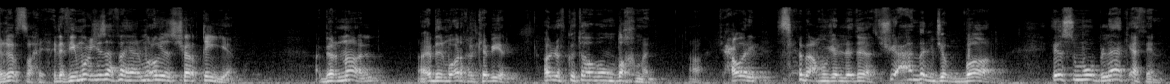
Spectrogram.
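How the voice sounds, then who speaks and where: A man giving a religious and cultural lecture, posing rhetorical questions and pausing on filler sounds. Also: a little high, a little mellow.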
